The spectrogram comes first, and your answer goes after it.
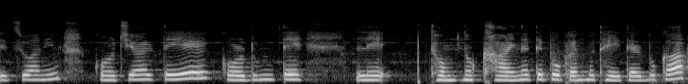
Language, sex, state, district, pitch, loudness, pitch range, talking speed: Mizo, female, Mizoram, Aizawl, 215 Hz, -18 LUFS, 200-225 Hz, 175 wpm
